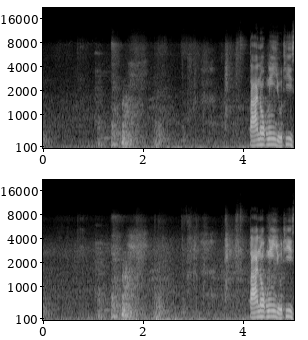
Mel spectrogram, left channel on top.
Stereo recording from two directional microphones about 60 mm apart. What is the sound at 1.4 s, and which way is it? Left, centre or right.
Dog, centre.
